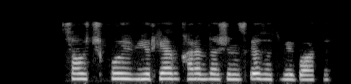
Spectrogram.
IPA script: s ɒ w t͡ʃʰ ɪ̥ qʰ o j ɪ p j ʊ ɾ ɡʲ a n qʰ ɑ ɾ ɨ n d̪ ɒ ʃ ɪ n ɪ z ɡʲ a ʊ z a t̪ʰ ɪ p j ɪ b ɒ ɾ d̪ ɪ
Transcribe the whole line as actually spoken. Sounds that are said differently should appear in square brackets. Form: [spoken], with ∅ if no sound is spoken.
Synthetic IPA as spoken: s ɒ w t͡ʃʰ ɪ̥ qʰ o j ɪ p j ʊ ɾ ɡʲ a n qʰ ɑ ɾ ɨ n d̪ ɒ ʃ ɪ n ɪ z ɡʲ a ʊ z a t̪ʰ ɪ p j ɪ b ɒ ɾ d̪ ɪ

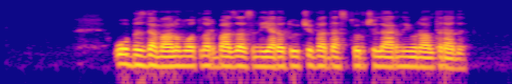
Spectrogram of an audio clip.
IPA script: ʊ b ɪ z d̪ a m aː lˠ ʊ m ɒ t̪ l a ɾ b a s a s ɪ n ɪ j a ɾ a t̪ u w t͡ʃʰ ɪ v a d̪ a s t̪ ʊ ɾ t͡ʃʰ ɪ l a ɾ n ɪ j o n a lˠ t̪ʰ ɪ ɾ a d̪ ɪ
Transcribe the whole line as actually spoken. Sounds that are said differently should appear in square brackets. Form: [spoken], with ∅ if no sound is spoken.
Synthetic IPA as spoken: ʊ b ɪ z d̪ a m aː lˠ ʊ m ɒ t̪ l a ɾ b a [z] a s ɪ n ɪ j a ɾ a t̪ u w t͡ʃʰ ɪ v a d̪ a s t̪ ʊ ɾ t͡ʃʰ ɪ l a ɾ n ɪ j o n a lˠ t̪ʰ ɪ ɾ a d̪ ɪ

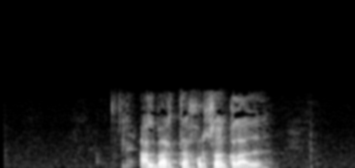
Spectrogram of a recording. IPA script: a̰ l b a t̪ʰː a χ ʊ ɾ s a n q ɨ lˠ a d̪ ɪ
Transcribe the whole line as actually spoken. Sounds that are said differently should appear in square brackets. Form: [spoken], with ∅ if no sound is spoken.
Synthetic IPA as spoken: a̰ l b a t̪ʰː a χ ʊ ɾ s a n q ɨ lˠ a d̪ ɪ

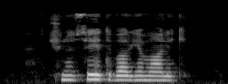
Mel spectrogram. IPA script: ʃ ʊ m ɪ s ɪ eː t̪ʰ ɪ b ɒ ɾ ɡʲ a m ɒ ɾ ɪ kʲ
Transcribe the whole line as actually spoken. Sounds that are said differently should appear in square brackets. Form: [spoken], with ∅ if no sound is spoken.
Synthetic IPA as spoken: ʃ ʊ [n] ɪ s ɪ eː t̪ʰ ɪ b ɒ ɾ ɡʲ a m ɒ [l] ɪ kʲ

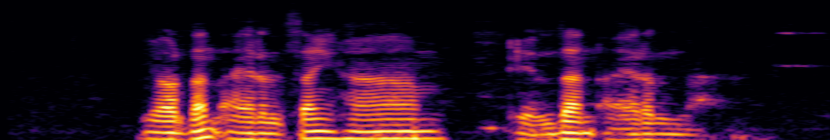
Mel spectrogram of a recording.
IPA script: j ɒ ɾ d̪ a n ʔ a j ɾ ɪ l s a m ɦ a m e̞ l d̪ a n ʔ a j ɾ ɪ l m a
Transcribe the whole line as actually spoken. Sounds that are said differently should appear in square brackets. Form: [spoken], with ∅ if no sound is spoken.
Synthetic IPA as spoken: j ɒ ɾ d̪ a n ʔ a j ɾ ɪ l s a [ŋ] ɦ a m e̞ l d̪ a n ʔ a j ɾ ɪ l m a

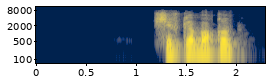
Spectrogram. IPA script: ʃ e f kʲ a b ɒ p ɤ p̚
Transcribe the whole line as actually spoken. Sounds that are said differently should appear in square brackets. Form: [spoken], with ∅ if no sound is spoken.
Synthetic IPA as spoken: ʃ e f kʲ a b ɒ [q] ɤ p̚

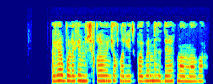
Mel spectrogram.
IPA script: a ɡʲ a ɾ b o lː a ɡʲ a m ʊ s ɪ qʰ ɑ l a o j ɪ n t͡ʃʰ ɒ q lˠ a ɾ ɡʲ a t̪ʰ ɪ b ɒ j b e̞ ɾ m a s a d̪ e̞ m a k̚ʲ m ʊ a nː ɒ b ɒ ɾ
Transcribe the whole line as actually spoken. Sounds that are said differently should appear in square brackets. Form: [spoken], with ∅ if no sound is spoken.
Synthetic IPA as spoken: a ɡʲ a ɾ b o [l] a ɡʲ a m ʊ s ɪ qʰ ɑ l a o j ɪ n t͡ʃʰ ɒ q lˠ a ɾ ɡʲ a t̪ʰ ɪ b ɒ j b e̞ ɾ m a s a d̪ e̞ m a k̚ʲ m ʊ a [mː] ɒ b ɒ ɾ

